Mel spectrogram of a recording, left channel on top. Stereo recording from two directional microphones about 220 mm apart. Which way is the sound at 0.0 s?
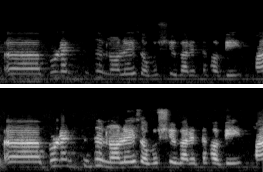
45° right (ahead or behind).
